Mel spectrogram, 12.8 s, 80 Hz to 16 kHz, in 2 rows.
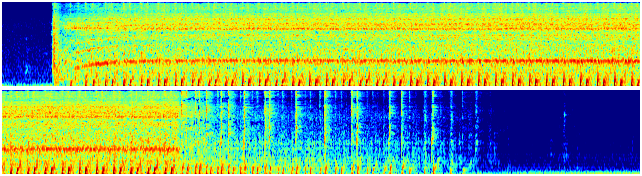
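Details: Rebuilt Vanguard 16HP with a 23HP carb, started cold on choke at 100% humidity, with a spring linking choke to throttle and an open air filter and header: catches at once, runs fast and uneven with a loud hiss, then dies after about ten seconds.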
